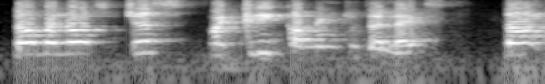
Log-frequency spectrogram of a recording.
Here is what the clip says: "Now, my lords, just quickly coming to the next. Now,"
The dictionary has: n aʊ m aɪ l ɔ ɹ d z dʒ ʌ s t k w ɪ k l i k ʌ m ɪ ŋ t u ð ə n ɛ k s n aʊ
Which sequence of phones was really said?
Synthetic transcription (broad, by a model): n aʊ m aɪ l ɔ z dʒ ʌ s t k w ɪ k l i k ʌ m ɪ ŋ t u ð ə l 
